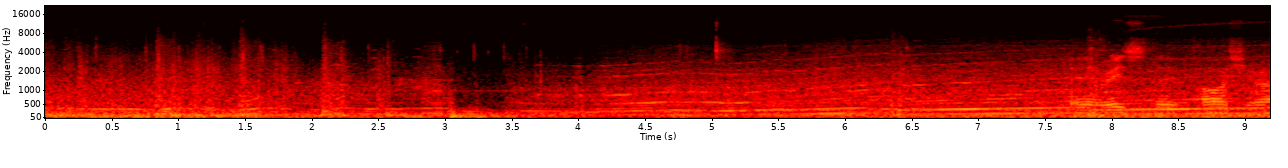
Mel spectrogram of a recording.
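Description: A Porsche RSR race car engine in a racing video game drones under steady talk, its pitch sliding down and climbing back up as it shifts and revs, with tire and track noise mixed in.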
